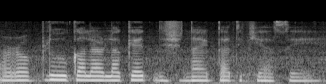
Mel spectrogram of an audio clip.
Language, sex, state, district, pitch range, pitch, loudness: Nagamese, female, Nagaland, Dimapur, 180-195 Hz, 185 Hz, -15 LUFS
